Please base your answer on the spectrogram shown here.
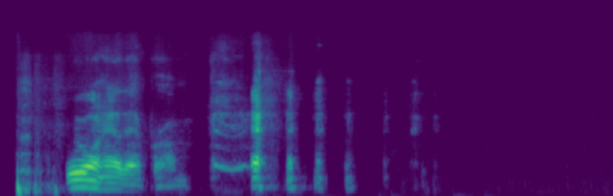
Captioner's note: chuckles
